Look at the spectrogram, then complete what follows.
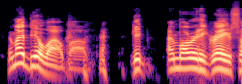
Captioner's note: laughs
